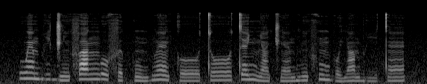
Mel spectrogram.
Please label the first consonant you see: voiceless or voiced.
voiced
